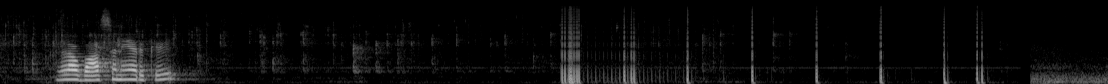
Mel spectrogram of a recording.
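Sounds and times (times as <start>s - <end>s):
frying oil sizzling: 0.0s - 11.0s.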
